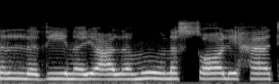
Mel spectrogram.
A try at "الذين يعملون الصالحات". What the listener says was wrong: الذين يعملون. You said يعلمون. Once again.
